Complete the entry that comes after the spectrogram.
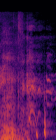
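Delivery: squeaky high-pitched laugh. Real, not acted. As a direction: burst into a shrill giggle. Laughs at own joke.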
